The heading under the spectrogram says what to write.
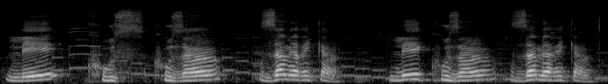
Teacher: La S de cousin la conectamos con la palabra américain. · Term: liaison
